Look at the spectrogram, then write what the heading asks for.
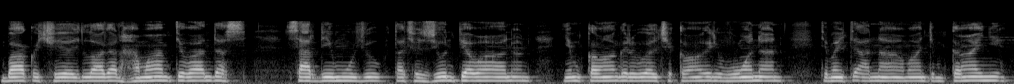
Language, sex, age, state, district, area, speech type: Kashmiri, female, 60+, Jammu and Kashmir, Srinagar, urban, spontaneous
